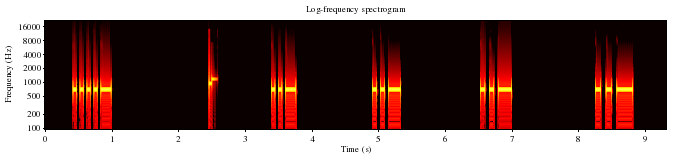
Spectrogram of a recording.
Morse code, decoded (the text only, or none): 4 UUUU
